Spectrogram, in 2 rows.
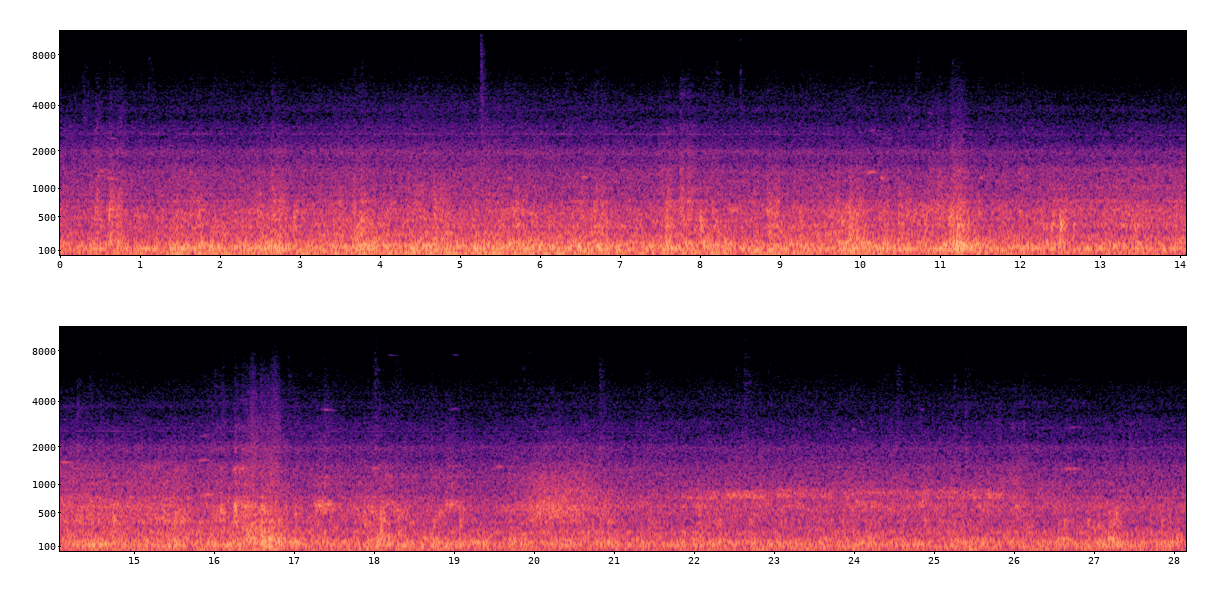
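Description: Kintetsu 9820-series electric train running, heard from inside the car: a steady rumble of wheels on rail, with sharp knocks about 11 and 17 seconds in. A faint steady tone joins the rumble for a few seconds later on.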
